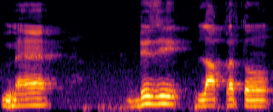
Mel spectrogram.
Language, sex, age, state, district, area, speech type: Punjabi, male, 60+, Punjab, Fazilka, rural, read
